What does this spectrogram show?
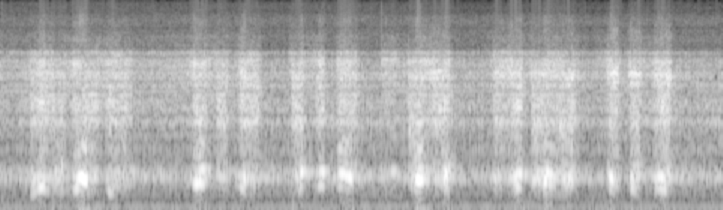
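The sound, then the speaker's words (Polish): Radio noise during an EVP transcommunication session, slowed down, crackles and sweeps continuously, with bursts of garbled, speech-like fragments rising and falling in choppy pulses through a band-limited hiss, fairly loud throughout. “Przez radio, tak?”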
